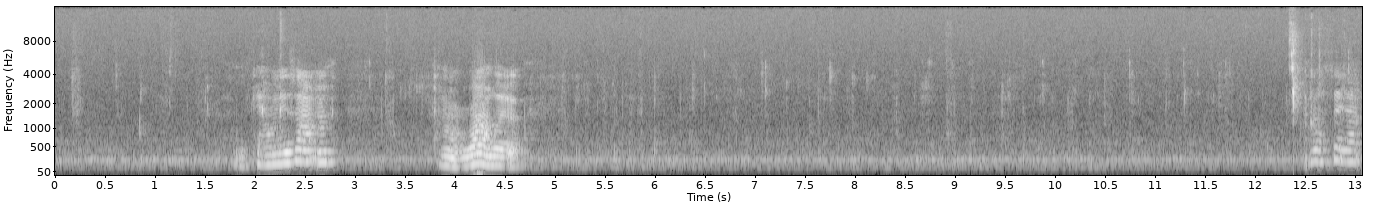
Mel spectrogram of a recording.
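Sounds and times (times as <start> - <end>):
steady low hum: 0.0 - 13.0
wet chewing clicks: 5.1 - 12.8.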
